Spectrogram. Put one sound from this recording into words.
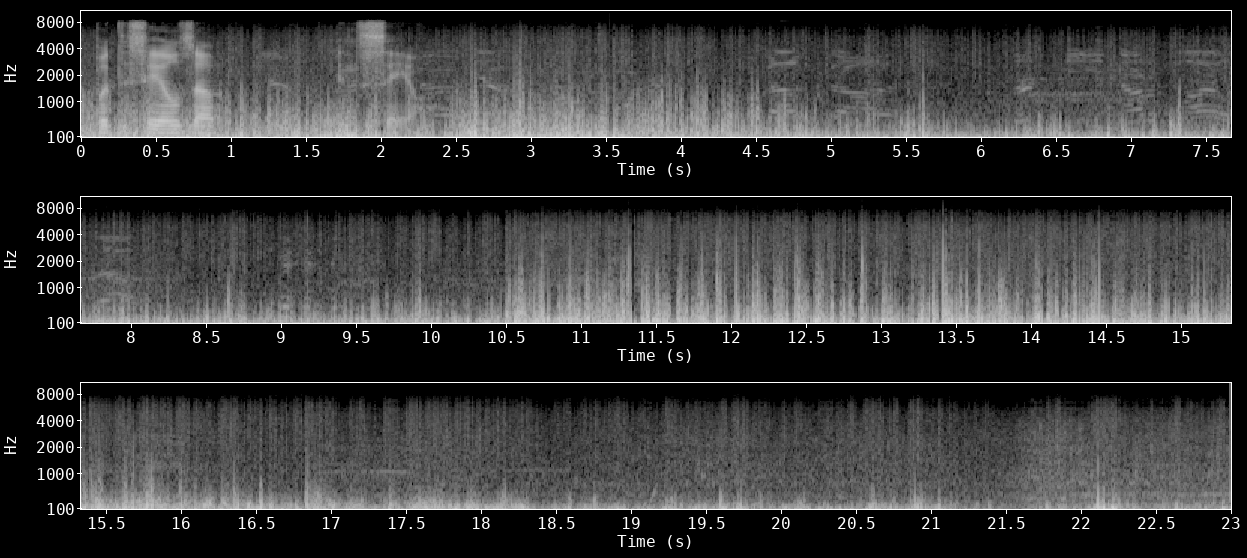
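Wind buffets loudly, outdoors on open water.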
